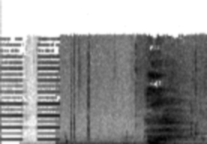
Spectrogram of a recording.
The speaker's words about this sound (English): Just a few hours later, my alarm clock rang and it was time to go.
